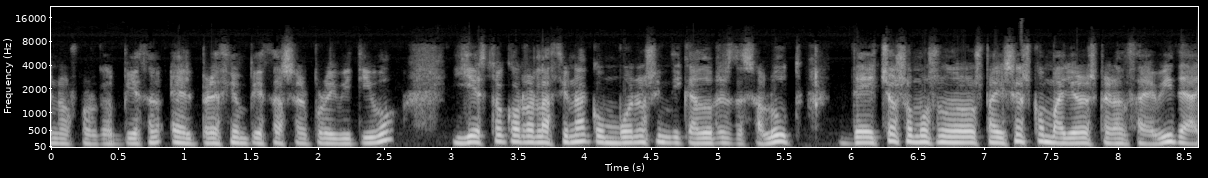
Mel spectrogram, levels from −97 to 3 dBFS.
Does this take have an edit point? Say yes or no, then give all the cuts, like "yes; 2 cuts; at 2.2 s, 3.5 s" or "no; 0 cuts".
yes; 1 cut; at 5.8 s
